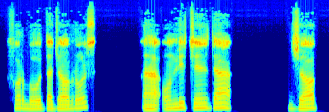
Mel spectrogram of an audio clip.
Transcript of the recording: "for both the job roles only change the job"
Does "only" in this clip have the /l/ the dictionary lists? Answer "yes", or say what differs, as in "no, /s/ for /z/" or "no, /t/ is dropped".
yes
